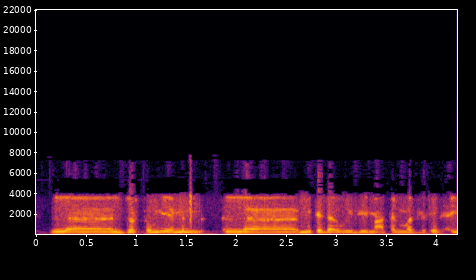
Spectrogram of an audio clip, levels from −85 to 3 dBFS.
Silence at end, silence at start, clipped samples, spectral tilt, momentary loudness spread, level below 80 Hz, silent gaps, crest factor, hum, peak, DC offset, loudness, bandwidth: 0 s; 0.15 s; under 0.1%; -3 dB/octave; 6 LU; -42 dBFS; none; 14 dB; none; -2 dBFS; under 0.1%; -15 LUFS; 7.6 kHz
